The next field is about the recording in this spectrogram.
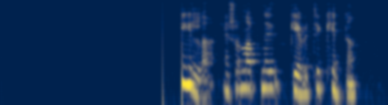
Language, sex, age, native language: Icelandic, female, 40-49, Icelandic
